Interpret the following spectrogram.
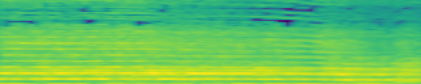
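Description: Live stage-band music: one long held high note lasting nearly two seconds and ending near the end, over a steady low rumbling beat.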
